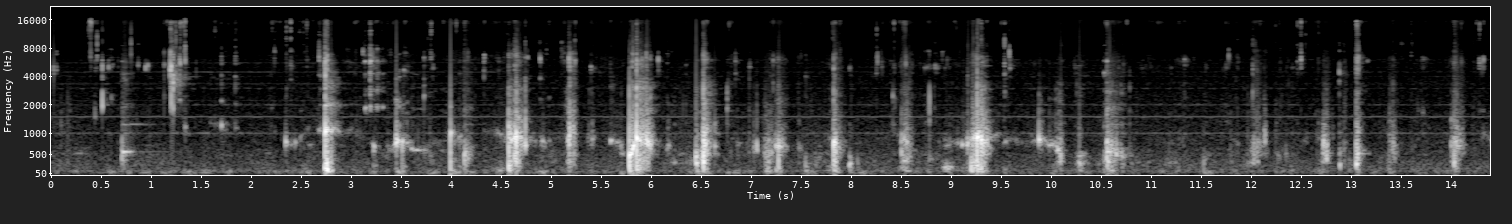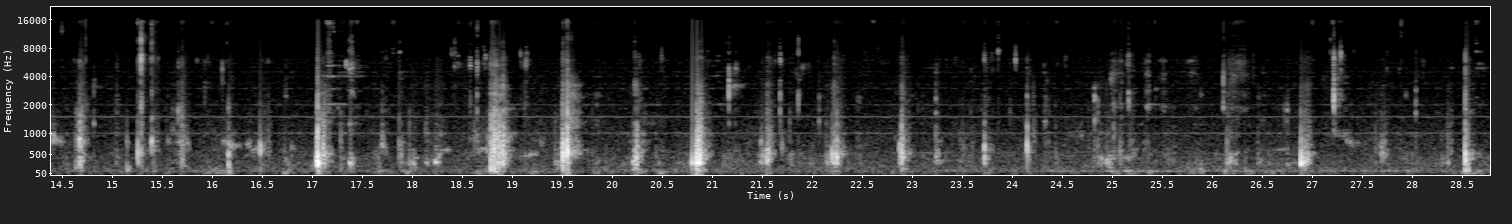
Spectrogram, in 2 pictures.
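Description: Chewing and biting: irregular crunches and wet squishes, roughly one every second or so, as someone eats white chalky lumps coated in a dark paste.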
